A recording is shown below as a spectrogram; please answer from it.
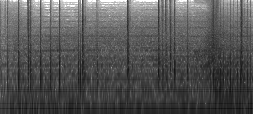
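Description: Machine guns fire in rapid bursts during a gunfight between Taliban and Afghan forces, with sharp, loud cracks at irregular intervals and a denser stretch of fire near the end. No one speaks.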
